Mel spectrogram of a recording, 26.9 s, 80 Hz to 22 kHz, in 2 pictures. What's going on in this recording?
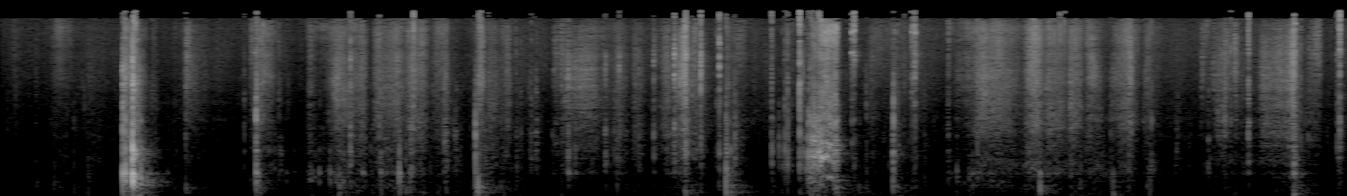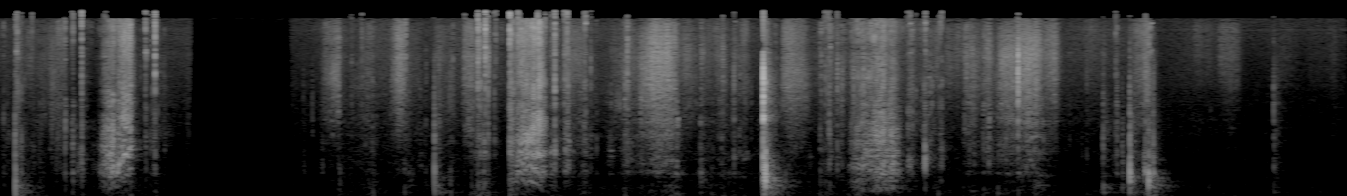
ceramic 17d boots onoff
Putting boots on/off on ceramic tiles. Recorded with a ZOOM H2 in a bathroom of a house, normalized with Audacity.
footstep, footsteps, steps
